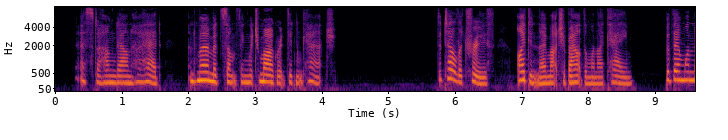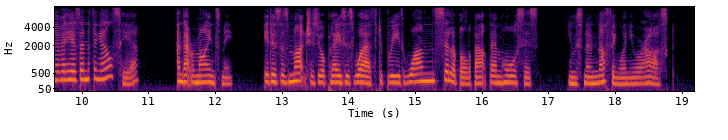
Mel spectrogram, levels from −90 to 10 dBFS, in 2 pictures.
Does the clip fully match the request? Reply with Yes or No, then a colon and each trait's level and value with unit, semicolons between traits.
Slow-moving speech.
No: average, 190 wpm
